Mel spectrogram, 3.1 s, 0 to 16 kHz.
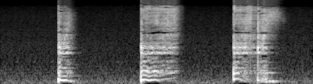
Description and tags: toilet fart11
fart, flatulate, flatulation, flatulence, poot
